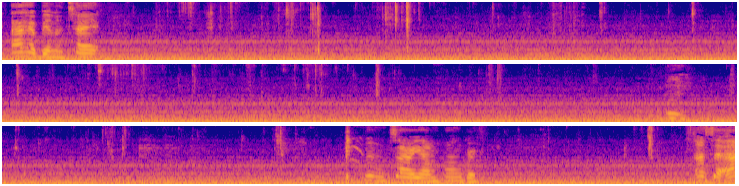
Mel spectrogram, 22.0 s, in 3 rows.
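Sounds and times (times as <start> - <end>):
car cabin hum: 0.0 - 22.0
chewing fried chicken: 1.2 - 18.0.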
